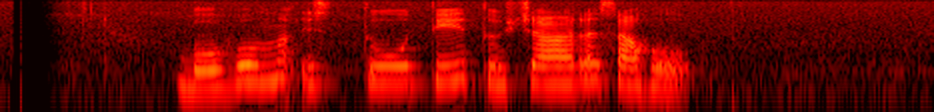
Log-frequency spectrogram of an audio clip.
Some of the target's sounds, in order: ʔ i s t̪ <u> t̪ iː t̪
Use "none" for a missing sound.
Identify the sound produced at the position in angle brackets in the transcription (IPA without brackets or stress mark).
uː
